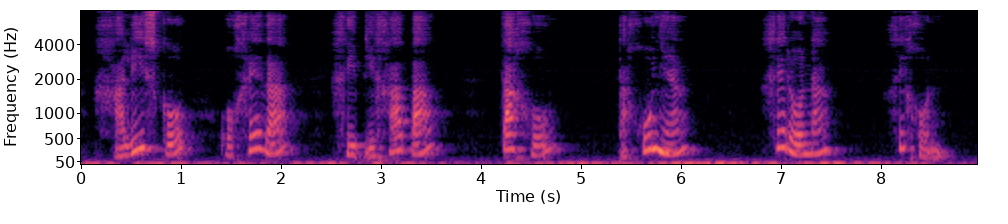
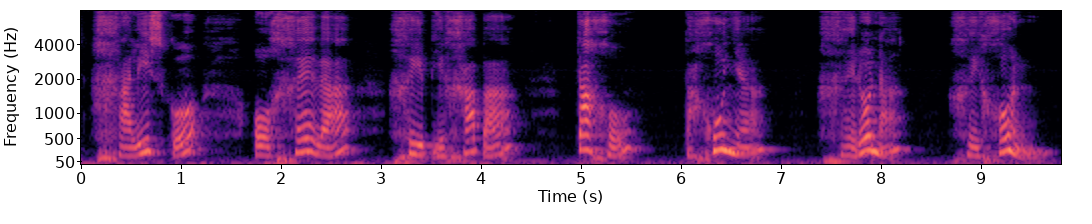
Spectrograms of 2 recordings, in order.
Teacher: Es un sonido de garganta que sale de la mitad de la garganta, pero es un sonido suave, como en inglés cuando dices hot.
